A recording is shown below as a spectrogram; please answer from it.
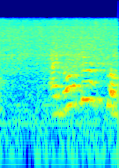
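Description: Pork chops sear in a hot pan, three at a time, giving a steady close hiss and crackle of frying that swells with bursts of sizzle, no voice over it.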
